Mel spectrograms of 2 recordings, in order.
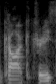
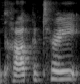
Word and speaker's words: cockatrice: I will find a picture of a cockatrice and a basilisk. I think if I were to try to type in cockatree and just phonetically, my algorithm would be completely fucked.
